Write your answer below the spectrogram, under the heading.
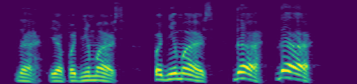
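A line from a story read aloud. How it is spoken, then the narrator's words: Pained yell. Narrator (Russian): заорал от боли, когда в голове трижды звякнул клаксон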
